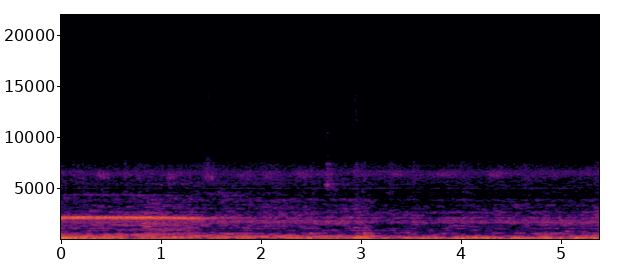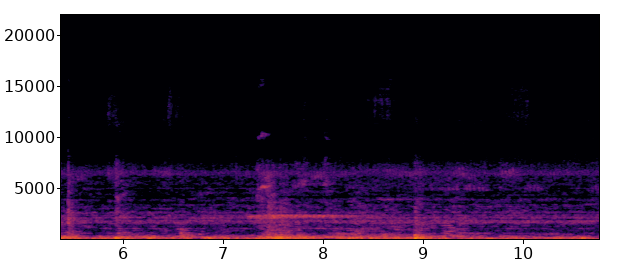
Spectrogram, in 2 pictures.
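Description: Passenger train coaches rolling slowly over the rails with a low rumble as the train brakes, and a steady high brake squeal for about a second and a half at the start and again about seven seconds in.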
